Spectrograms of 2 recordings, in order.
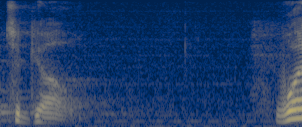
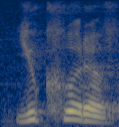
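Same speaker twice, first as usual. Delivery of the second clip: ordinary talk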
